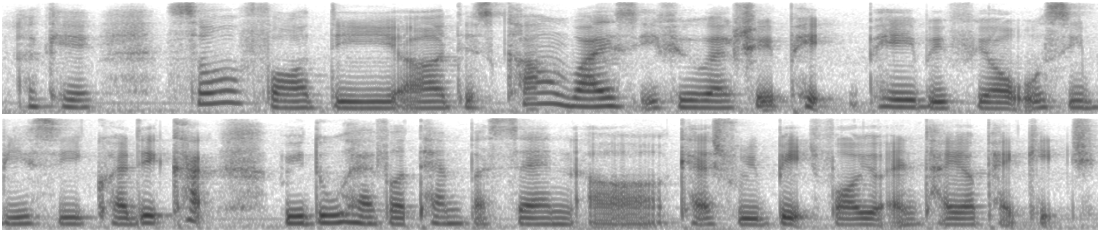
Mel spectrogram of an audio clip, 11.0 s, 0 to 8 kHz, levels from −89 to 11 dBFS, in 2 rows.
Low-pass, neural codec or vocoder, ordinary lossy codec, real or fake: none; none; none; real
